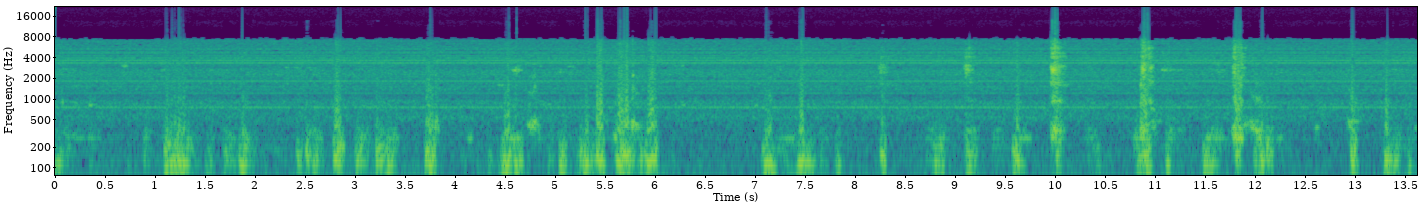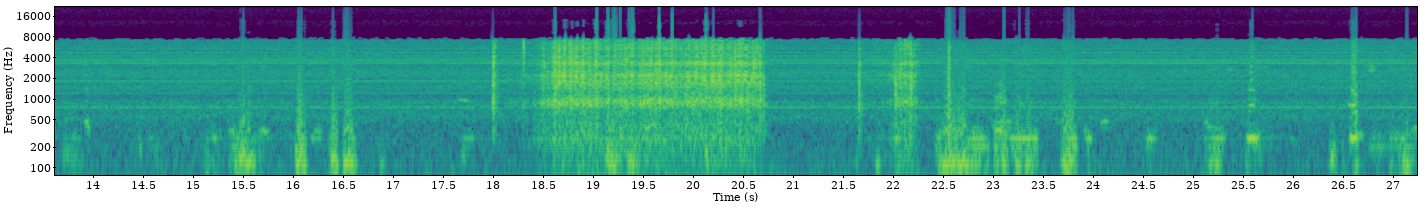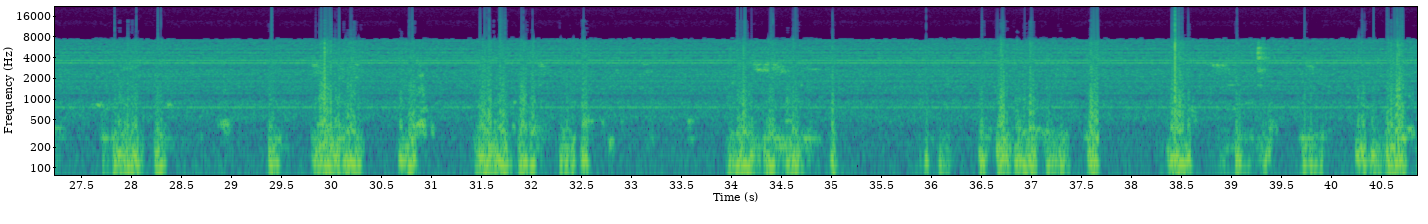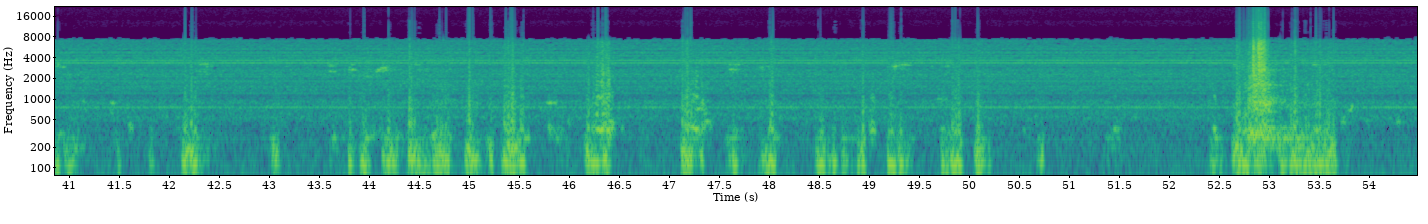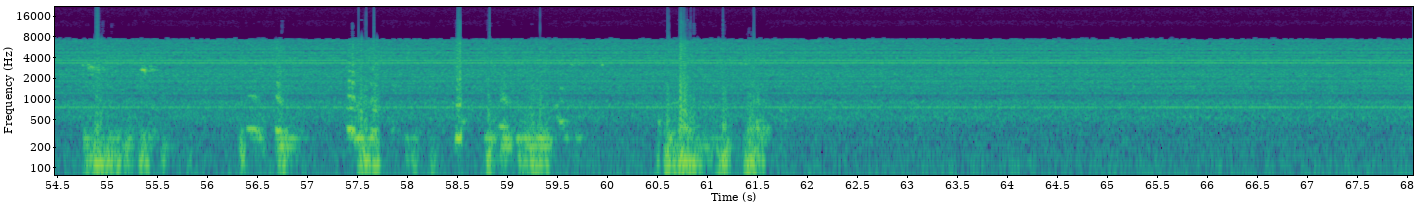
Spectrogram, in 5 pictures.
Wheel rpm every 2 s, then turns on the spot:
0, 0, 0, 0, 0, 0, 0, 0, 0, 40, 20, 0, 0, 0, 0, 0, 0, 0, 0, 0, 0, 0, 0, 0, 0, 0, 0, 0, 0, 0, 0, 0, 0, 0.
18-22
